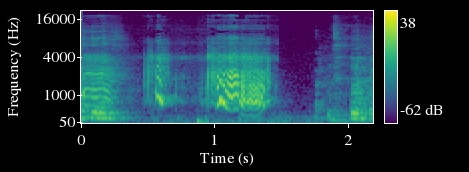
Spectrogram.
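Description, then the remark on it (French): A realistic, near life-size plush toy gives a short, high, wavering baby-like cry, about half a second long and fairly loud, between brief bits of an adult talking. “Ou j'ai l'impression quand même qu'on dirait plutôt le bruit d'un bébé, d'un vrai bébé, euh, d'un vrai bébé euh, plutôt qu'un bébé gros goût.”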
